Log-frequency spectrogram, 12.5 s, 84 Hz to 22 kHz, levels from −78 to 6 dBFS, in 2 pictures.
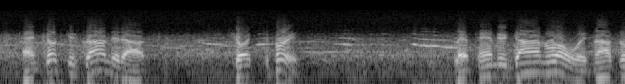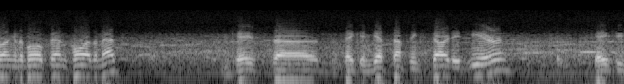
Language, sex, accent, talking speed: English, male, American, 145 wpm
